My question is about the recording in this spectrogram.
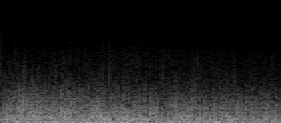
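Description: Low, steady rumble and rush of an atomic test's blast wave and the dust-laden wind it drives over a trench.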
